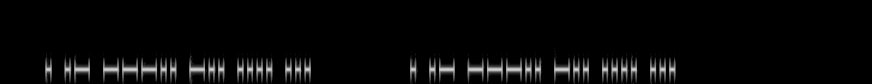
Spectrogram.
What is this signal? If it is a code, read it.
Morse code, heard as a keyed tone, about 25 wpm, 700 Hz. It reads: EA8DHS EA8DHS
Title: DXCC-100 Call Signs - 6 Characters - Repeated 2x - 25wpm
